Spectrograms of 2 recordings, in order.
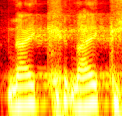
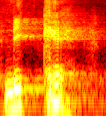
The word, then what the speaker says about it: Nike: 나이키 신발이요. 여러분들 신고 다니잖아요. 나이키 신발. 이게 빅토리아라는 뜻이에요. 이게 로마로는 말이에요. 승리의 여신을 나이크라고 그래요. 니케. Nike. 그걸 우리 발로 하면 니케예요. 그런데 영어로 발음하면 나이키.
